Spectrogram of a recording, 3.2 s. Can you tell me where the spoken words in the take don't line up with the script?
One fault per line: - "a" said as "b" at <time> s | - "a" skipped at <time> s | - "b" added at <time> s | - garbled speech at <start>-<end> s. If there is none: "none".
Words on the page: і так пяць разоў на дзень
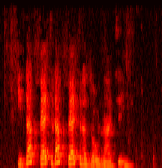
- "так пяць" added at 1.1 s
